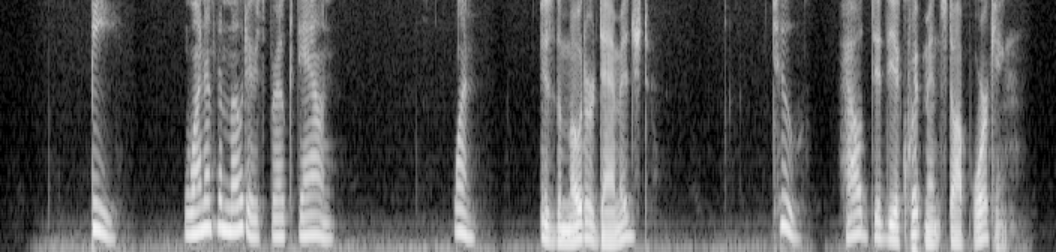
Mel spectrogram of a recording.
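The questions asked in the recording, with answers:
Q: One of the motors broke down.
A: 2: How did the equipment stop working?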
